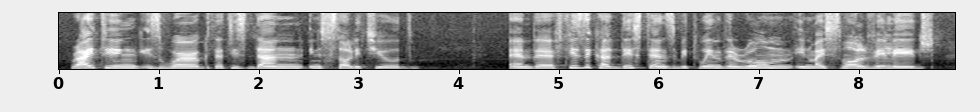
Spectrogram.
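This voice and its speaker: Speaking with an Israeli accent, a woman talks. Her pace is very slow. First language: Hebrew. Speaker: poet. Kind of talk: award acceptance speech. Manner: formal.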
